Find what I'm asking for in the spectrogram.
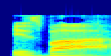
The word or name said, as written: izba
